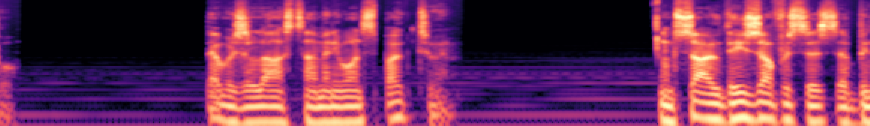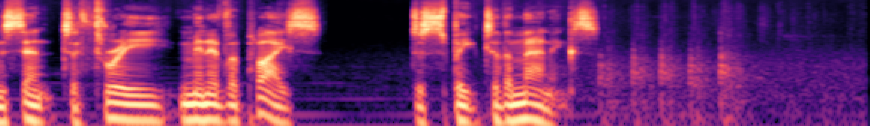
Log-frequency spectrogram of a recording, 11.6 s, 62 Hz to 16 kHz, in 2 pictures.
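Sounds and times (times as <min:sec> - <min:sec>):
speech: 0:01.4 - 0:03.1, 0:04.4 - 0:08.0, 0:08.6 - 0:10.1
knocking on a door: 0:09.8 - 0:11.2.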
